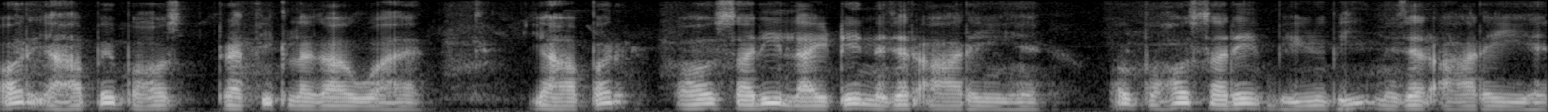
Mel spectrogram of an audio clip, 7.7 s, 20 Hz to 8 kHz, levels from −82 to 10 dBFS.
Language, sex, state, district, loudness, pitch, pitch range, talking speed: Hindi, male, Bihar, Araria, -18 LUFS, 105 Hz, 100-115 Hz, 200 wpm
